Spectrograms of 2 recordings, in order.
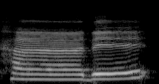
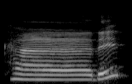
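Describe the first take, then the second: Both takes have the same delivery.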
